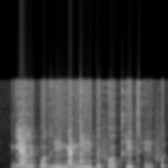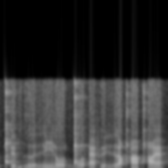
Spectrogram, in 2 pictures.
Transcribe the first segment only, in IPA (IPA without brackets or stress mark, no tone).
ɡʲ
